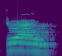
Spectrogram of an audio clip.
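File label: "drive", Nigerian Pidgin, female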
